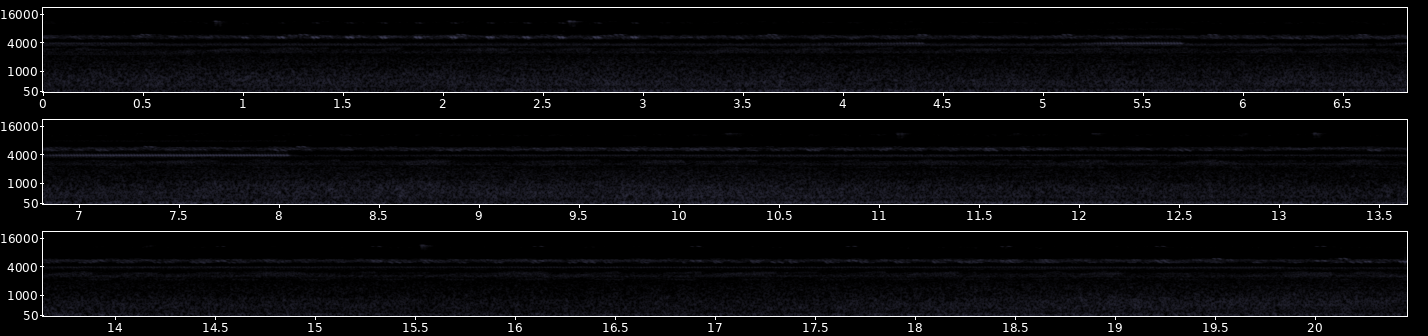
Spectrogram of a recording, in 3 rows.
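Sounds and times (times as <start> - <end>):
crickets chirping at night in the Baja Desert: 0.0 - 20.4.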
